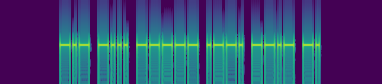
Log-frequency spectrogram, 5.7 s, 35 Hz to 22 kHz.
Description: Morse code, heard as a keyed tone, about 25 wpm, 700 Hz. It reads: KB0PQN
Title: USA Call Signs 25wpm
